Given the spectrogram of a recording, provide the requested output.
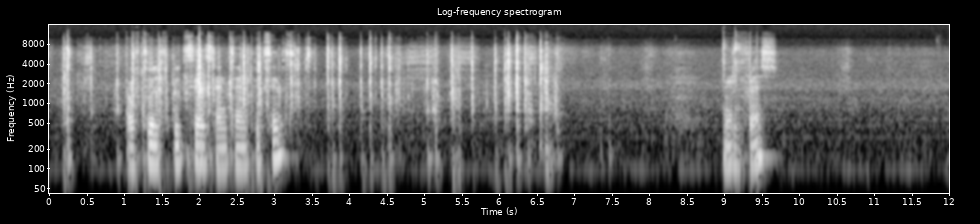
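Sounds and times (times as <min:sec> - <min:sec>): computer keyboard typing: 0:00.2 - 0:06.8.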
